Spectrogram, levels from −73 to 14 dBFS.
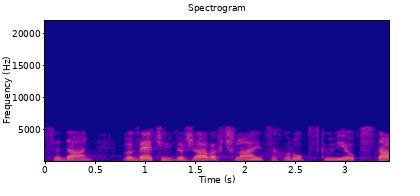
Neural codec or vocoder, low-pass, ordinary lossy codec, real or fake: codec, 44.1 kHz, 7.8 kbps, Pupu-Codec; 5.4 kHz; none; fake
